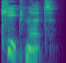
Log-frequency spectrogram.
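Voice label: "keepnet", British English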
